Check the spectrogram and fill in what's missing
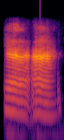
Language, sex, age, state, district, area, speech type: Tamil, male, 18-30, Tamil Nadu, Namakkal, rural, conversation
